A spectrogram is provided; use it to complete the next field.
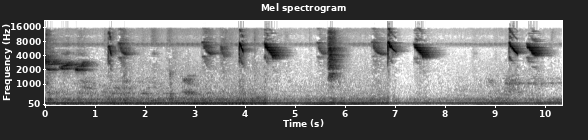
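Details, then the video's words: Sparse high white-eye chirps played to draw a reply from other white-eyes, arriving singly or in pairs every couple of seconds, with a thin steady tone and low hum in the background. "Pleci Akan Langsung Merespon Memancing Bunyi Burung Pleci"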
